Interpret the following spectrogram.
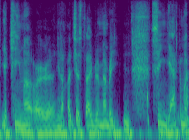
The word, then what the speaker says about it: Yakima: Karen in Yakima, Washington. Hi, you're on with Reverend Elliot. Hi, Elliot. Hi, did I pronounce that right, Yakima?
